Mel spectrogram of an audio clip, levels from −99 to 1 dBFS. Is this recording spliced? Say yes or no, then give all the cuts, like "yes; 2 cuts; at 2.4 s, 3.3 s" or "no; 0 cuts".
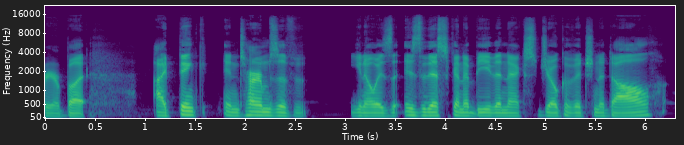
no; 0 cuts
